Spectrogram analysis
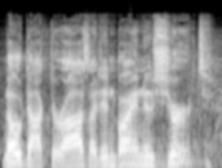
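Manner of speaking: loud, mocking snap at his wife; sarcastic retort. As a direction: throw it back at her, loud and sarcastic.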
